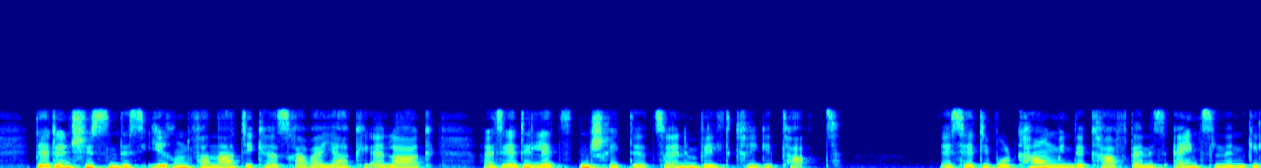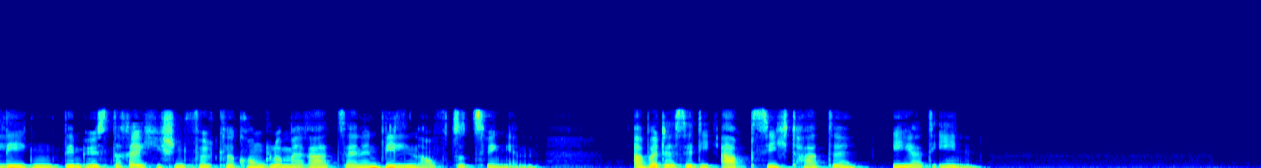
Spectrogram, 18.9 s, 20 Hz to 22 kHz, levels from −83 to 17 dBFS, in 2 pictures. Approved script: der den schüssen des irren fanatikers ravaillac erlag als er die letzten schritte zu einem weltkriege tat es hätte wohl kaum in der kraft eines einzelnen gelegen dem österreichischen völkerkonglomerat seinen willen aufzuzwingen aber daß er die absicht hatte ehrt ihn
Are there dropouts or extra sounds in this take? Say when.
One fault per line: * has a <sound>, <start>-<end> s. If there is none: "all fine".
all fine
